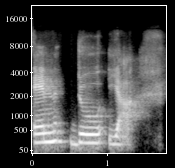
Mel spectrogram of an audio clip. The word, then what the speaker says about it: nduja: of you to is using the ingredient in douya which is spelt n-d-u-j-a it's pronounced en do ya and it's a i think a calabrese like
